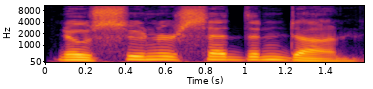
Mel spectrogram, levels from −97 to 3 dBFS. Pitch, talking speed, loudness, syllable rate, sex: 145 Hz, 190 wpm, -15 LUFS, 4.1 syllables/s, male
